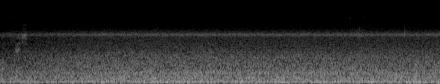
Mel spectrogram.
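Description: Steady rushing noise of wind on the camera microphone and water around the kayak, with irregular low rumbling and a faint steady high whine.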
